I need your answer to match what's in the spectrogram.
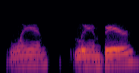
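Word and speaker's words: Laimbeer: And then my number one overall dirty player to me of all time in the NBA was Bill Lambert. Did I say that right? – Yep. – Yes, you did.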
